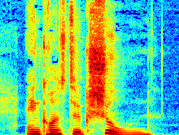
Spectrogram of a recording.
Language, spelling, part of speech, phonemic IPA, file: Swedish, konstruktion, noun, /kɔnstrɵkˈɧuːn/, Sv-konstruktion.ogg
- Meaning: 1. construction 2. design 3. structure 4. construct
